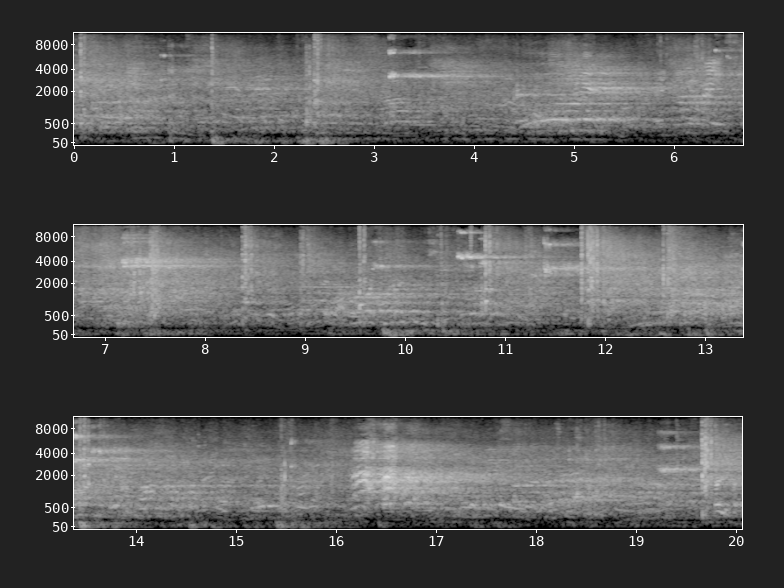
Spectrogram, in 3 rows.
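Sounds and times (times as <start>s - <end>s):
players' voices: 0.0s - 20.0s
sneakers squeaking on wooden floor: 9.6s - 11.8s, 13.3s - 14.0s, 19.2s - 19.7s
rackets hitting shuttlecocks: 10.4s - 13.0s.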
